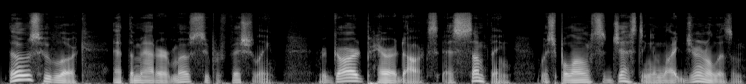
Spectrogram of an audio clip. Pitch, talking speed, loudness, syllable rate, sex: 105 Hz, 155 wpm, -19 LUFS, 5.4 syllables/s, male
